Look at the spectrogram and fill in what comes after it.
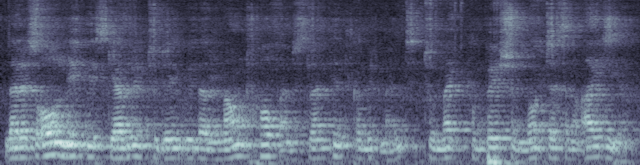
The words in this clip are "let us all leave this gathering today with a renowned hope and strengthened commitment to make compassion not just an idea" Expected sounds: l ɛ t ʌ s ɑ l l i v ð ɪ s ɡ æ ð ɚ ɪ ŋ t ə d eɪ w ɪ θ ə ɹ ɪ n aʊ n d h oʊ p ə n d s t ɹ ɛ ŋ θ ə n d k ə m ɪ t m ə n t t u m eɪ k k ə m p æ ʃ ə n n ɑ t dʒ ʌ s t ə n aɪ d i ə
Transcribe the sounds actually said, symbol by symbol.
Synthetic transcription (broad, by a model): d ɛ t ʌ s ɑ l n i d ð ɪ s ɡ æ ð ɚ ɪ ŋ t ə d eɪ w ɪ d ə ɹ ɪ ʊ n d h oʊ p ə n d s t ɹ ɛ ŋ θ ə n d k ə m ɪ t m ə n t t u m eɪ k k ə m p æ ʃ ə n n ɑ t dʒ ʌ s t ə n aɪ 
